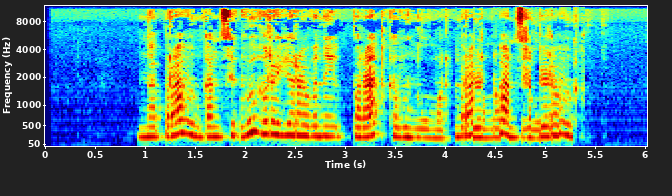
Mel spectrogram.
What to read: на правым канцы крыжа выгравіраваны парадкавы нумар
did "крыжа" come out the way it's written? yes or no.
no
